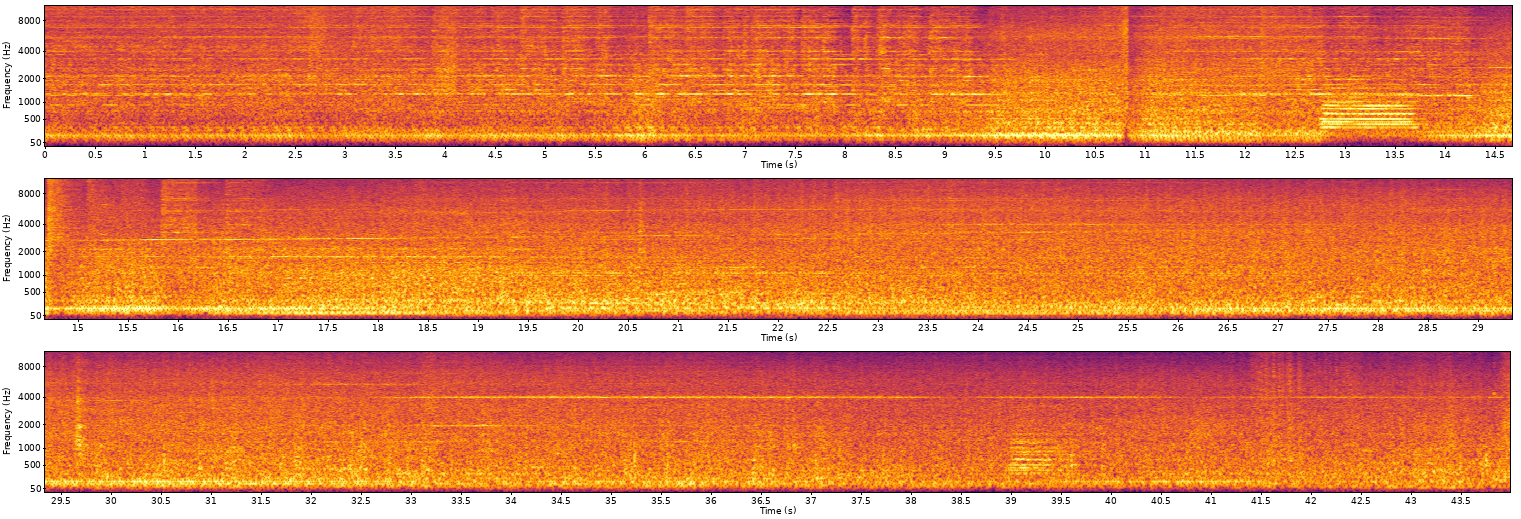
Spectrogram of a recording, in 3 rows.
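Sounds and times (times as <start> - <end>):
high wheel squeal: 0.0 - 43.9
train horn blast: 12.6 - 14.0, 38.9 - 39.8.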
